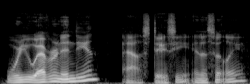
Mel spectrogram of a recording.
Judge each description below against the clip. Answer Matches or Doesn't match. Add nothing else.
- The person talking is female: Doesn't match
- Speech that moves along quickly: Doesn't match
